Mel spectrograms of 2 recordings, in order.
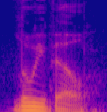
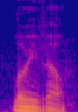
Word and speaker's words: Louisville: haven't heard of that Louisville yes Louisville I know there's an s in it but it is Louisville Louisville do we have anything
